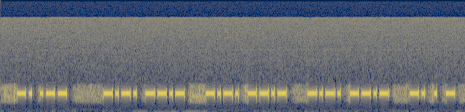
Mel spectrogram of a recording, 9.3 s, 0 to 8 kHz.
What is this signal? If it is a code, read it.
Morse code, heard as a keyed tone, about 20 wpm, 510 Hz. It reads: NW CQ CQ CQ NET
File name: dlazaawansowanych / nagraniazpasma / titawaNETcontrol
